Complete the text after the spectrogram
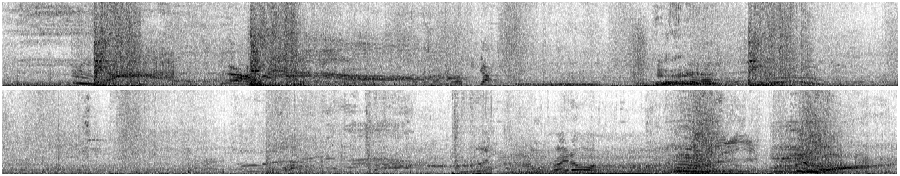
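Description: Heavy blows thud and crunch as a weapon strikes attackers.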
